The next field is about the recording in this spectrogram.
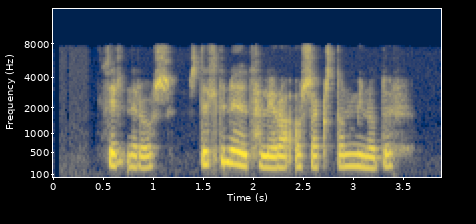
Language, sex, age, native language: Icelandic, female, 14, Icelandic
